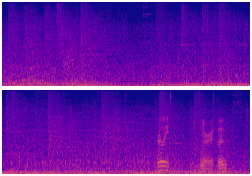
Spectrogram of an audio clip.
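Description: Video game gunfire and explosions rumble and crack.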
